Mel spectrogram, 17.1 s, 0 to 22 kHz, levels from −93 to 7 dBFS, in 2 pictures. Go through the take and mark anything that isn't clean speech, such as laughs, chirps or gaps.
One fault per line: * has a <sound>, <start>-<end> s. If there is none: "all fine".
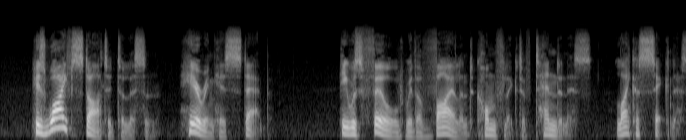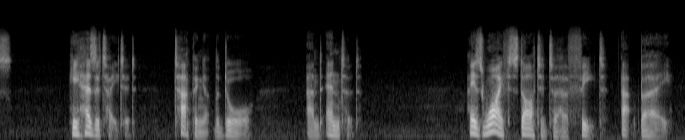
all fine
